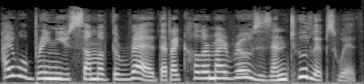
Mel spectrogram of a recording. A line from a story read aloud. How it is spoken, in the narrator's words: cried the red Ryl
